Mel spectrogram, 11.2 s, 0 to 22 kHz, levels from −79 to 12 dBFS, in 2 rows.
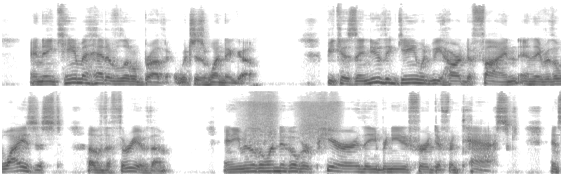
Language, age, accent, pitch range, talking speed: English, 30-49, American, 115-155 Hz, 240 wpm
